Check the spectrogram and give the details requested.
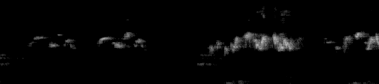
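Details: Red-whiskered bulbul used as a trapping decoy in 2021, delivering short chirpy notes that build into a dense, rollicking warble, then a further brief phrase.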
